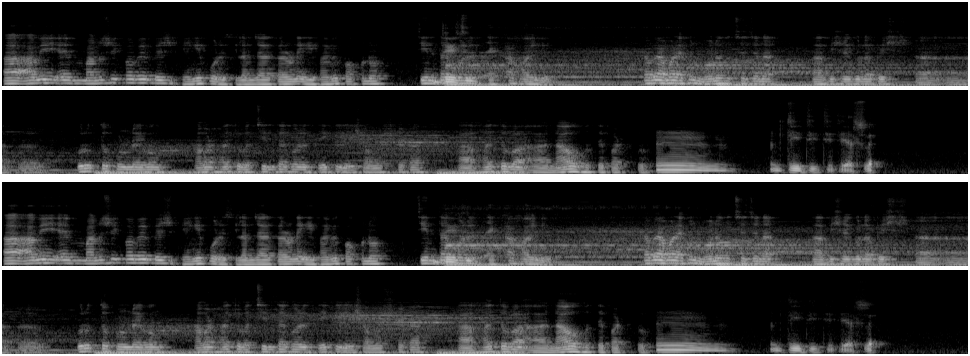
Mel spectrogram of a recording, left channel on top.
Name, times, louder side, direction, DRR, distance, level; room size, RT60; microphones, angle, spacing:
voice 1, 0.0-3.8 4.2-5.5 6.4-7.7 8.1-10.1 10.4-11.3 11.6-13.9 14.2-16.1, equal, 20° right, 3 dB, 2.6 m, -28 dB
voice 2, 4.3-4.8 16.2-17.0 17.3-18.4, left 2 dB, 65° left, 9 dB, 1.1 m, -25 dB
sound 1, 4.4-14.9, right 1 dB, 60° right, 4.6 m, -34 dB
14.0 x 9.8 x 6.4 m, 0.34 s
head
